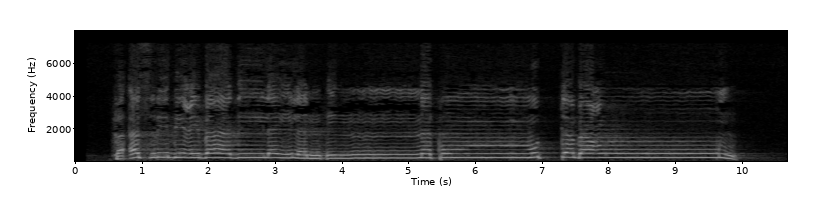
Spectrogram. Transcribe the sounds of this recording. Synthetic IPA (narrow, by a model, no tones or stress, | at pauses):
faʔasɾɪbɪʕɪbaːd̪iːlajlanʔɪn | akʊm | ʊt̪ːabaʕu | n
